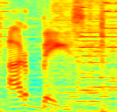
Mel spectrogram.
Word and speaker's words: Airbase: Betty Miranda sería un claro ejemplo de ello, una producción de Airbase, mejor dicho, ¿eh? lo pronuncio bien, Airbase.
